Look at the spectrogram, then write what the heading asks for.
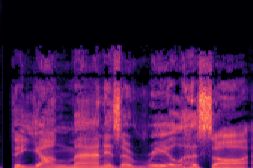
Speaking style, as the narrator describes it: The colonel starts shouting

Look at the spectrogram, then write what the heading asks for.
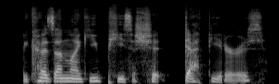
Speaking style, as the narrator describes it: Sirius snarled

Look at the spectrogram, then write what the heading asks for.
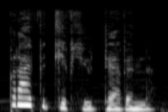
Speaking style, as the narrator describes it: she said in a sweet, melodic tone

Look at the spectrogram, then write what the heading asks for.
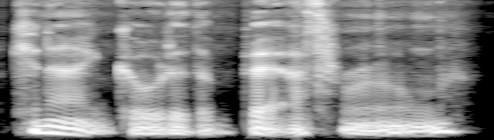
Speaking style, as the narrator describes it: A student mumbled

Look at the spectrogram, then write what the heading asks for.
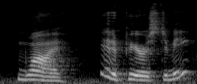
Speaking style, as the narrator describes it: cried Quicksilver

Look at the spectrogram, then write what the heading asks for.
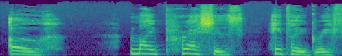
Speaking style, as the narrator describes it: cried

